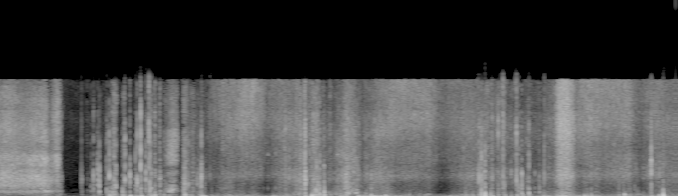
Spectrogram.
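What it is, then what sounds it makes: Paper cup tapped. Fingertips tap rapidly around the sides of an empty white disposable paper cup, hollow and thin-walled, turned upside down over the microphone. The result is a quick, irregular run of dull, low, boomy thumps with almost no ring, over a soft rustling hiss. A brief near-silent gap comes just before the first second.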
